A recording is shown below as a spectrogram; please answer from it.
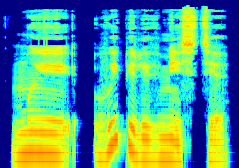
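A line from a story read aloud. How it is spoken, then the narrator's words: Uncertain speech. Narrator (Russian): неуверенно сказала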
